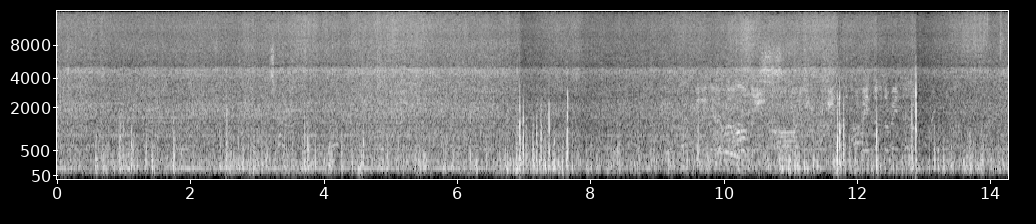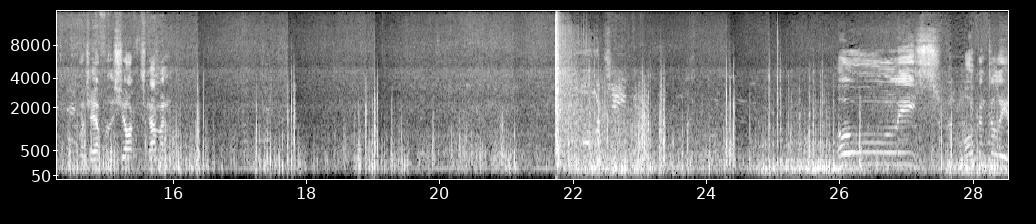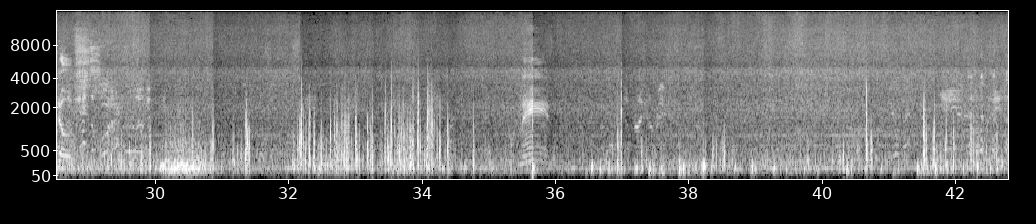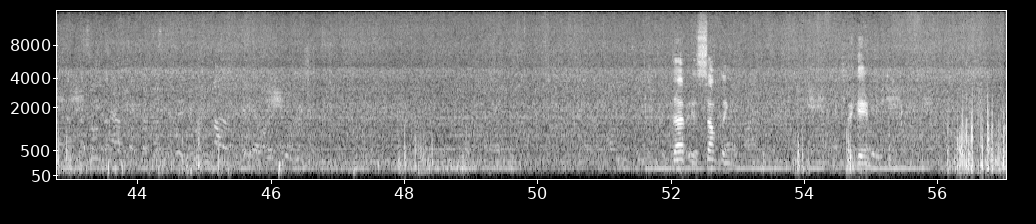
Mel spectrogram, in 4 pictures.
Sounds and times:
Wind noise (microphone): 0.0s - 49.8s, 51.7s - 57.0s.

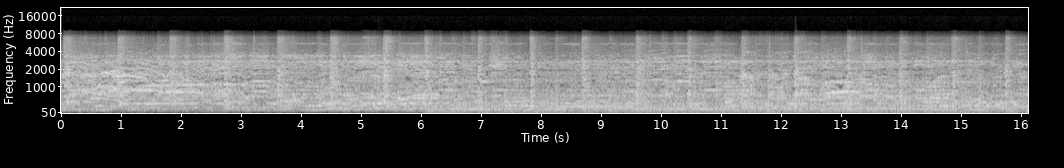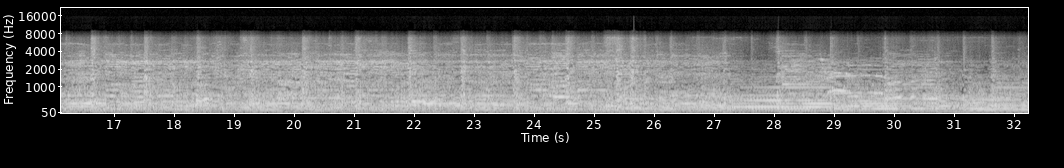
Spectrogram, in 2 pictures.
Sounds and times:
Music: 0.0s - 32.2s.

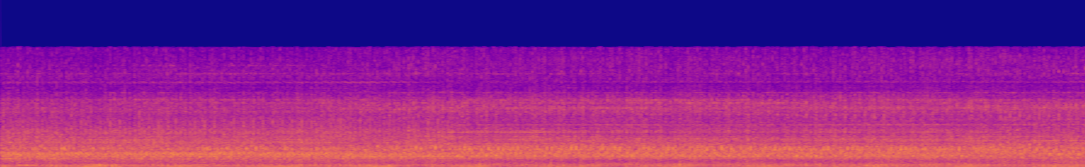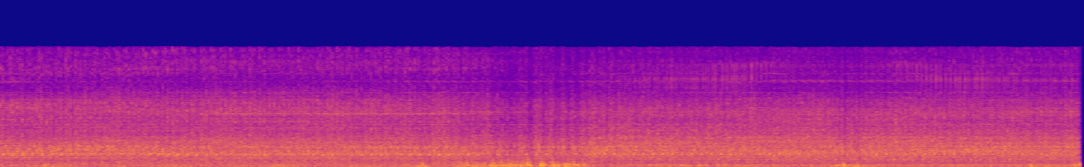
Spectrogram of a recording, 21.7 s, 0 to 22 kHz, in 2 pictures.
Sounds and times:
Idling: 0.0s - 21.6s
Medium engine (mid frequency): 0.0s - 21.6s.

